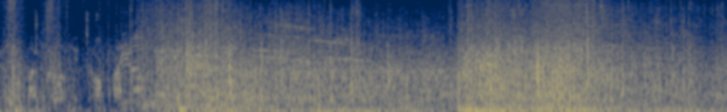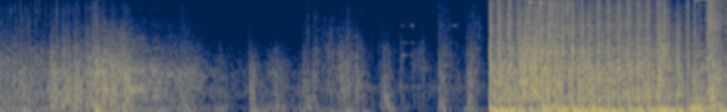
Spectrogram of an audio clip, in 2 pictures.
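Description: Heavy gunfire in a Warzone battle royale match, dense sustained bursts and rapid shots roaring loud and close for long stretches, with a sudden louder barrage near the end and brief voices among the shooting.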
